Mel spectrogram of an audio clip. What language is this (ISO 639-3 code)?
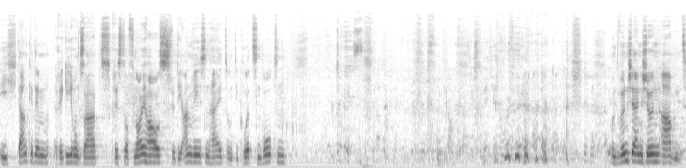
gsw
